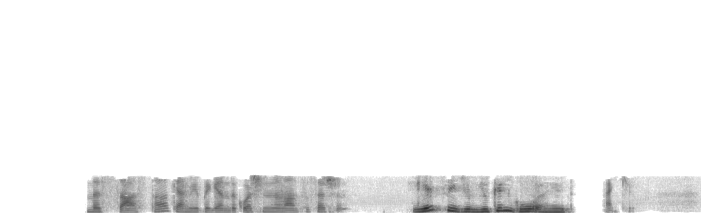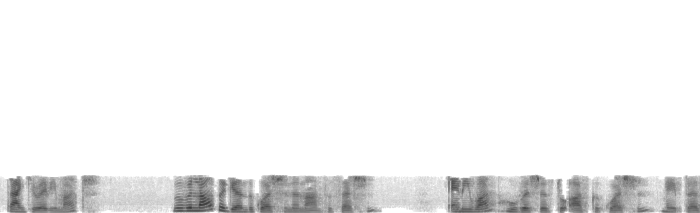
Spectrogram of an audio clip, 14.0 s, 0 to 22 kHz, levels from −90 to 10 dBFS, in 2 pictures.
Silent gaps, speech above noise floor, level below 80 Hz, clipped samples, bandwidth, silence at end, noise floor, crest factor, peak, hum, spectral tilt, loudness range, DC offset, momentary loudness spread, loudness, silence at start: 5.76-6.01 s; 39 dB; -72 dBFS; under 0.1%; 4 kHz; 0 s; -64 dBFS; 24 dB; -2 dBFS; none; -9 dB/octave; 10 LU; under 0.1%; 17 LU; -25 LUFS; 0.85 s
